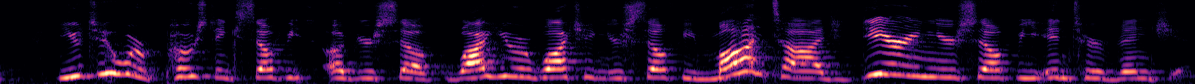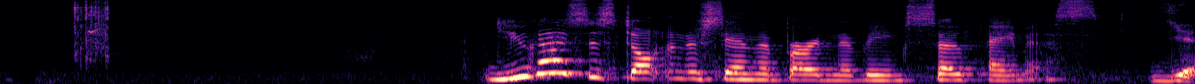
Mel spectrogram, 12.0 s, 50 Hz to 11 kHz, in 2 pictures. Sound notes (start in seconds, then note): 6.2 camera clicks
